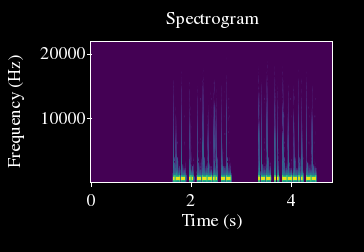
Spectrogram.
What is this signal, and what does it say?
Morse code, heard as a keyed tone, about 46 wpm, 700 Hz. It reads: WI8M WI8M
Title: USA Call Signs - 4 Characters - Repeated 2x - 45wpm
